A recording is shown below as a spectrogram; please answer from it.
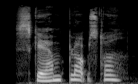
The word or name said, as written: skærmblomstret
